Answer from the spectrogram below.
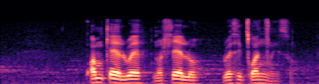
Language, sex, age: Xhosa, male, 33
